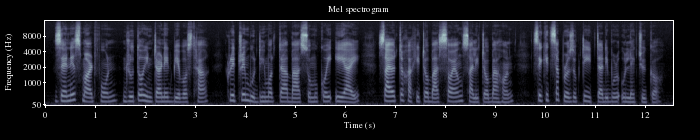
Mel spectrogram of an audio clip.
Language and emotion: Assamese, neutral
